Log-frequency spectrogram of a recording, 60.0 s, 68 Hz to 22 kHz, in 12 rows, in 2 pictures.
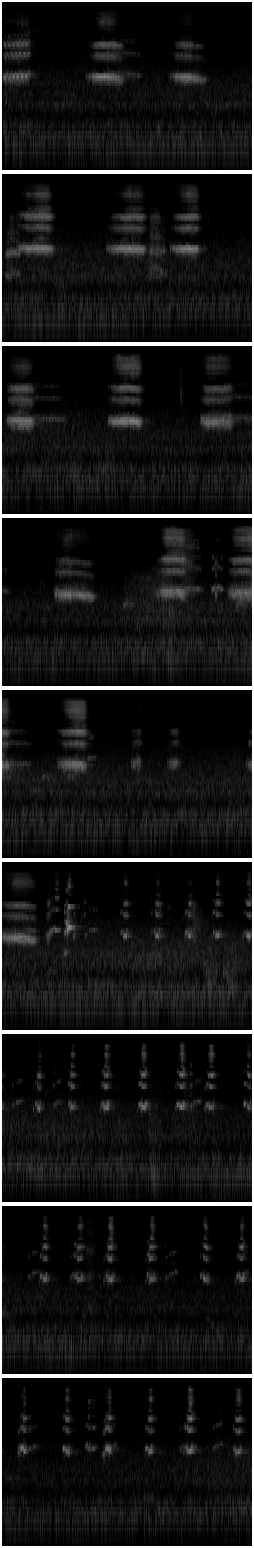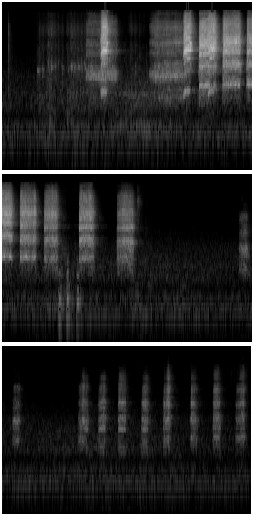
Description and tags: Stand Off
Two Rainbow Lorikeet Parrots stand-off over black sunflower seeds, each with an interesting soft chirp before one flies over and shoos the other. Neutral Bay, Sydney, New South Wales, Australia, 19/04/2017, 14:59.
Tweet, Winged, Chirp, Australian, Lorikeets, Tweeting, Seeds, Eating, Wings, Birds, Parrot, Rainbow-Lorikeet, Chirping, Australia, Bird, Lorikeet, Food, Rainbow, Sunflower-Seeds, Ringtone, Stand-Off, Parrots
